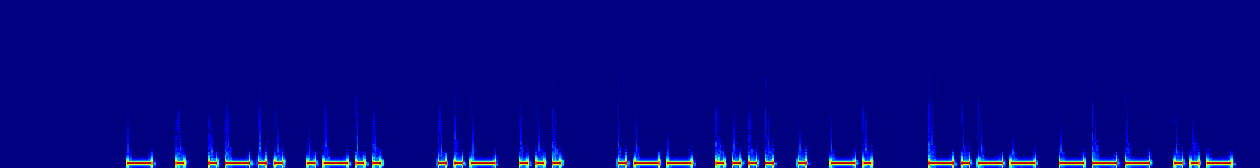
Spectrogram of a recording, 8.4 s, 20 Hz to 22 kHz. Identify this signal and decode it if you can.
Morse code, heard as a keyed tone, about 22 wpm, 700 Hz. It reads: TELL US WHEN YOU
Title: Sentences from Top 1000 Words - Review Part 2 - 22wpm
